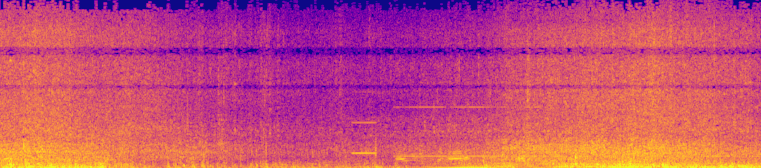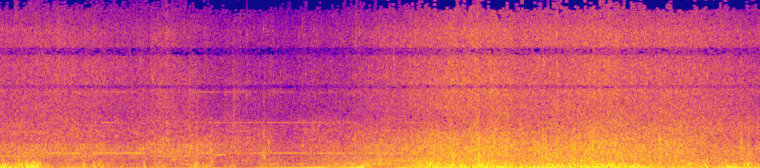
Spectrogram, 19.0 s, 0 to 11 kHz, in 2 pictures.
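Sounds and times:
wind on microphone: 0.0s - 4.9s, 5.6s - 19.0s
water splashing against car: 0.0s - 19.0s
low rumble: 4.1s - 19.0s.

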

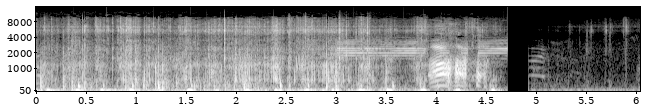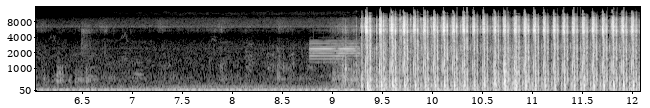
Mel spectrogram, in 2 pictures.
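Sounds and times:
paintball marker rapid fire: 9.3s - 12.0s.

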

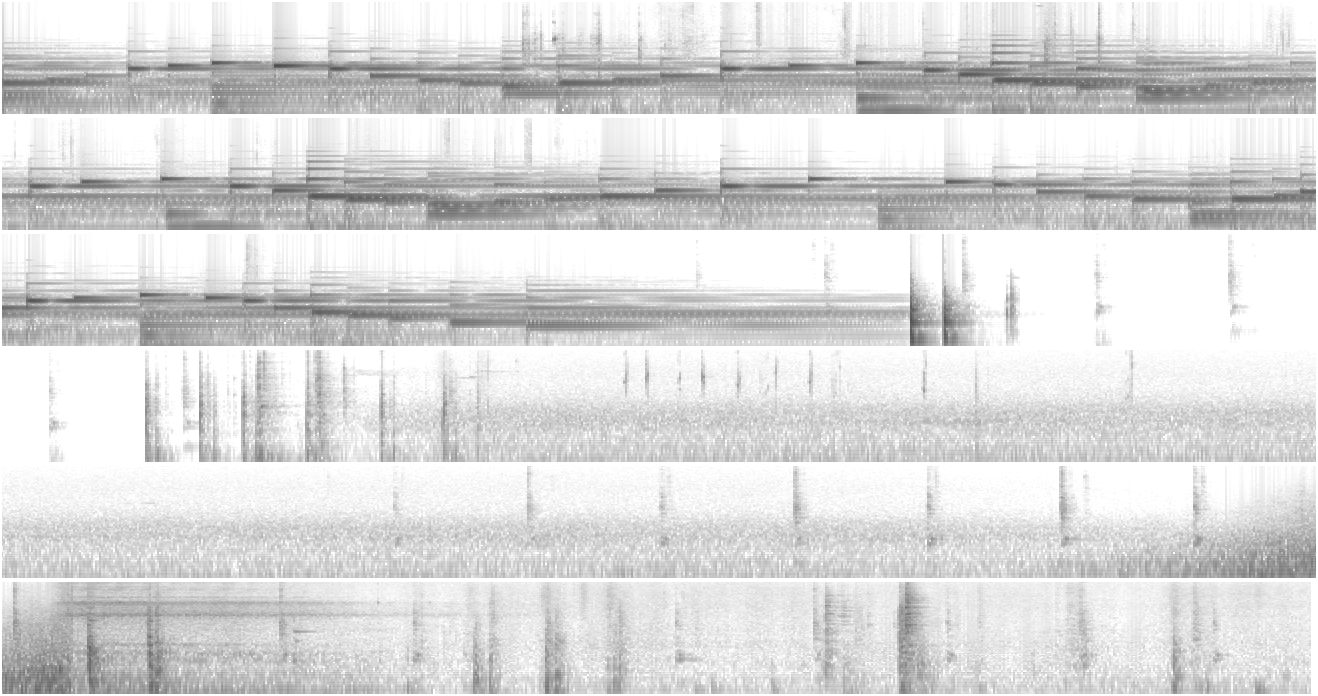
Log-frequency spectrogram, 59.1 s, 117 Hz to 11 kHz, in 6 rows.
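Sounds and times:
knocks and thuds: 26.5s - 27.1s.

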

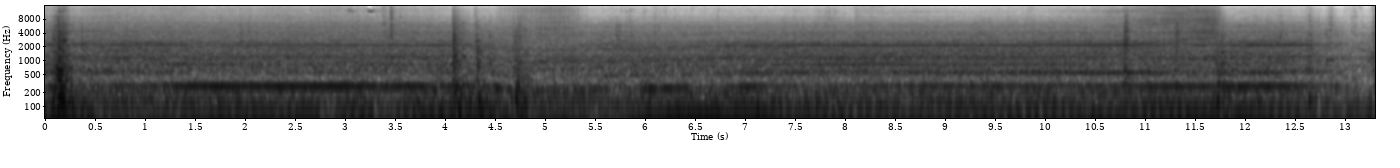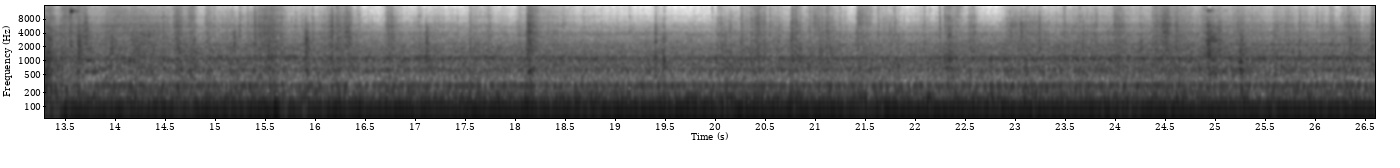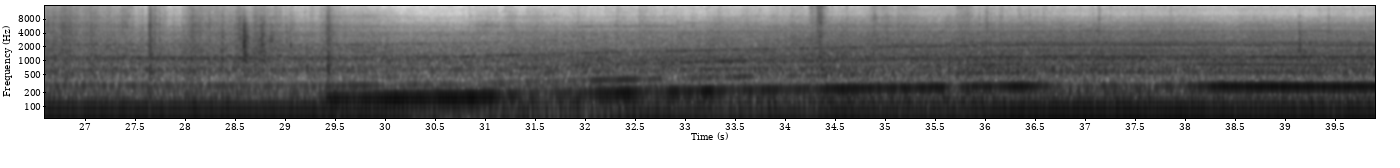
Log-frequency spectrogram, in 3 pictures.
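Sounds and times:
diesel truck engine: 0.0s - 39.9s
bags thudding into hopper: 10.8s - 18.7s, 19.9s - 29.9s.

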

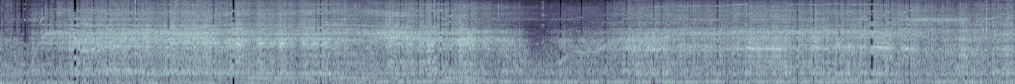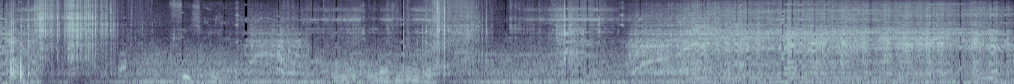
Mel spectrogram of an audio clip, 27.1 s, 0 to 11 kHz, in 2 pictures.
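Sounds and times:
small electric motors whining: 0.0s - 27.0s
stones rattling into truck bed: 13.6s - 15.5s.

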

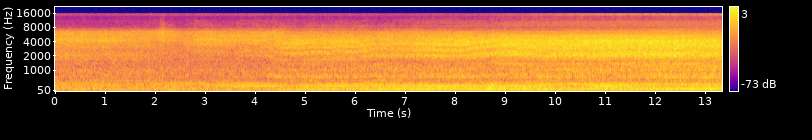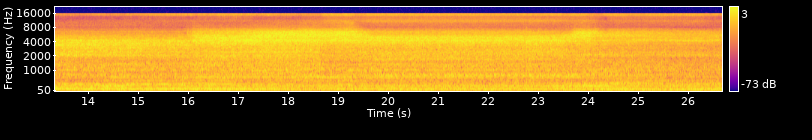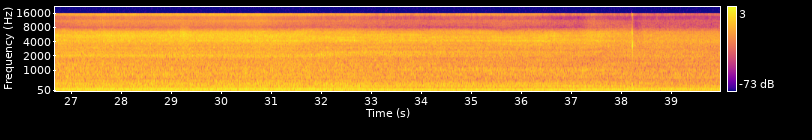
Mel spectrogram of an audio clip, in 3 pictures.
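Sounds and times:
train engine idling hum: 0.0s - 39.9s
hiss: 8.8s - 38.2s.

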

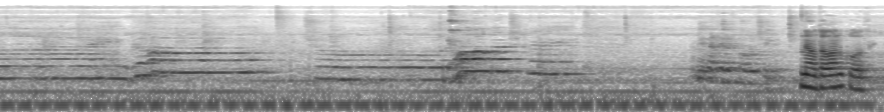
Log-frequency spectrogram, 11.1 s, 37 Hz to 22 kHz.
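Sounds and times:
person singing unaccompanied: 0.0s - 7.6s.

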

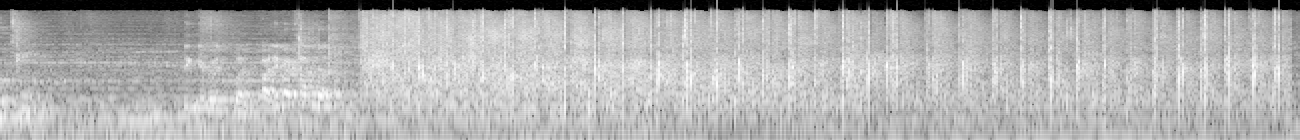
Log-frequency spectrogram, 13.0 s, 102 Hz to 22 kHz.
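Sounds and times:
people clapping: 3.0s - 13.0s.

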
